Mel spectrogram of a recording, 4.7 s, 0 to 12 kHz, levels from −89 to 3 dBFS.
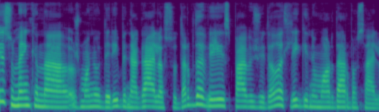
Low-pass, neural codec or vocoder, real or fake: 10.8 kHz; none; real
